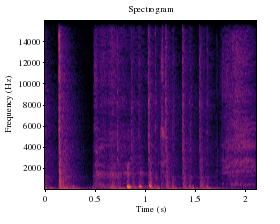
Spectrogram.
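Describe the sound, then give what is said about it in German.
Someone typing on a keyboard: several irregular, light clicks and taps, fairly quiet and spaced unevenly across the moment. “Was machst du da? Ich tippe was ein.”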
